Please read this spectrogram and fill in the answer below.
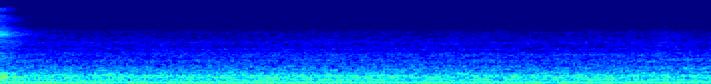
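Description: Steady low hum of a bathroom exhaust fan, an even drone with a few steady overtones. A brief rustle comes at the very start.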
